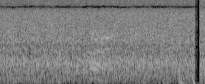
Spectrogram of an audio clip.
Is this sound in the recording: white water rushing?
yes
